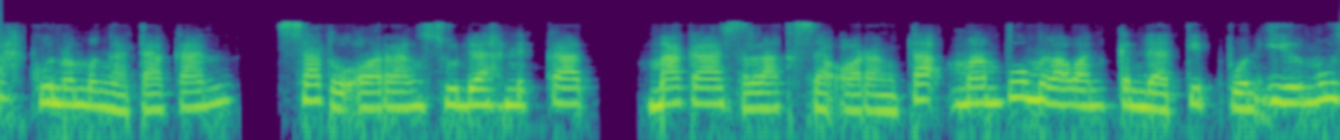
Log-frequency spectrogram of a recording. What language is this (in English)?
Indonesian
